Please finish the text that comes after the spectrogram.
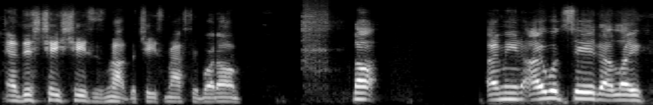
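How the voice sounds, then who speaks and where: A man's voice: a little high, unhurried. A plain-spoken man giving a candid personal testimony as a podcast guest in casual conversation. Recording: dull, echoey room sound.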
